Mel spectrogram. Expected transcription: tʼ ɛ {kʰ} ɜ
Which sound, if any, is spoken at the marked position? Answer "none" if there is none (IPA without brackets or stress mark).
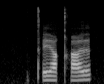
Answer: qʰ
